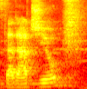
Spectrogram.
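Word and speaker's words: D'Addario: Ob das jetzt Ernie Ball ist, ob das Dadario ist. Der Pro sagt übrigens Dadagio. – Dadagio? – Dadagio, genau. Können auch viele nicht aussprechen. Dann Dadagio. Italiener, ganz klar.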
